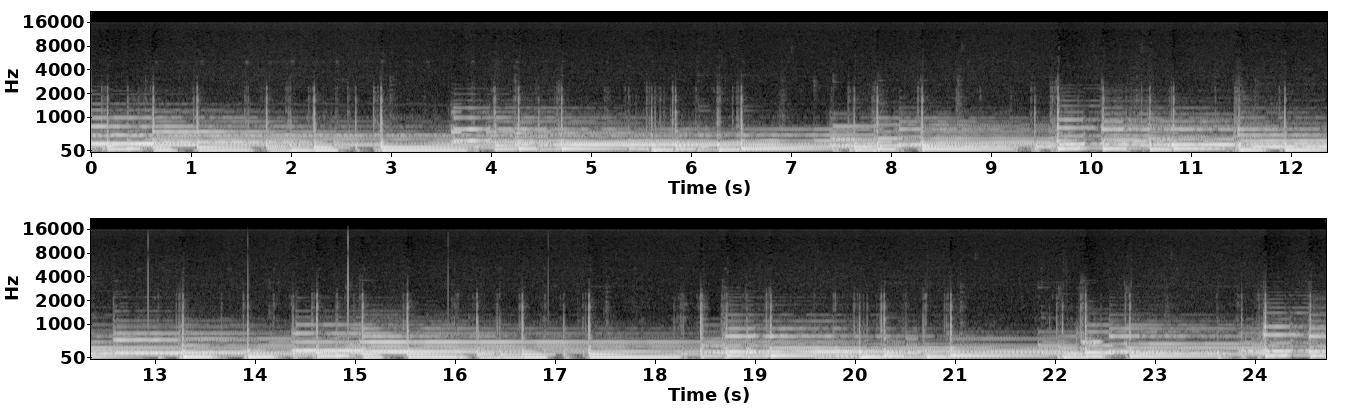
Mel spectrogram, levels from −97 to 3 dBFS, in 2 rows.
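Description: Periodic USB or driver dropouts: between 12.93 and 16.93 s something blocks the USB bus or audio driver once a second, and each time a sliver of audio, a fraction of a millisecond, is lost and filled with silence. In the sound this gives about five evenly spaced ticks at a steady one-per-second rhythm. They are audible only because signal is present, and each is a brief gap rather than an added noise.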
